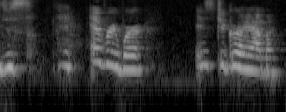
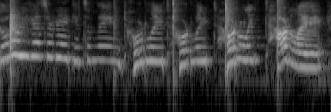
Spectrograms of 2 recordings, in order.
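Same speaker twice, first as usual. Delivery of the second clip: high, fast, bubbly promise; chirpy encouragement; 6 semitones higher, 3 dB louder, faster than usual. Retold or imitated. Girl to friends awaiting results, bubbly reassurance. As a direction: gush reassurance at her friends. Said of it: "and I was like".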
